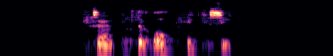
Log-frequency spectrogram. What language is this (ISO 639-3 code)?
nld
